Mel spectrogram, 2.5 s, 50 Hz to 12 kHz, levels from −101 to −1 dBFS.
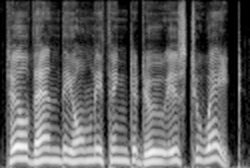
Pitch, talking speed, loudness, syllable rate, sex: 200 Hz, 240 wpm, -15 LUFS, 4.6 syllables/s, male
